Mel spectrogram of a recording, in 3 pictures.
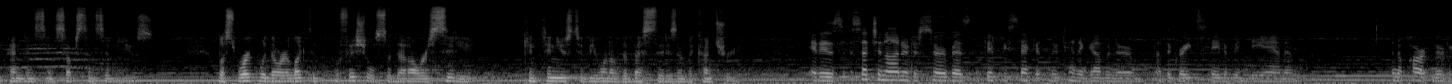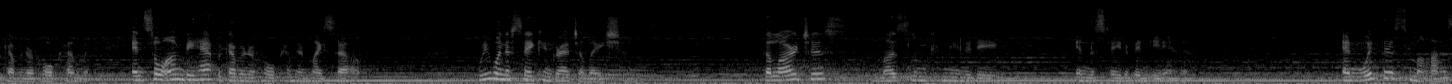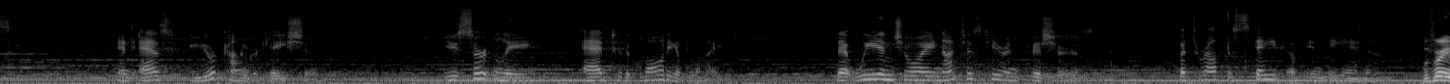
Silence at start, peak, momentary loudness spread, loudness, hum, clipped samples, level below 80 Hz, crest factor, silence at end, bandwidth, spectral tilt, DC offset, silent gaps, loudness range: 0 s; -10 dBFS; 11 LU; -35 LUFS; none; under 0.1%; -46 dBFS; 24 dB; 0 s; 15.5 kHz; -6 dB/octave; under 0.1%; none; 5 LU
